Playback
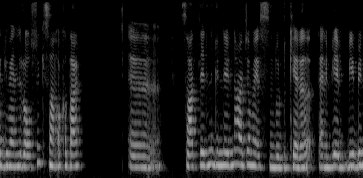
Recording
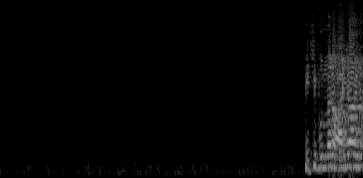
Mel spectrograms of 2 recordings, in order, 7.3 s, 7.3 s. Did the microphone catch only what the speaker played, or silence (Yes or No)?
No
